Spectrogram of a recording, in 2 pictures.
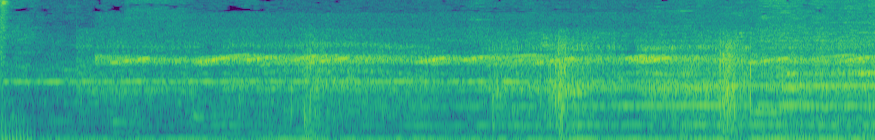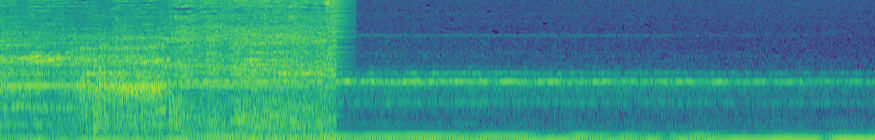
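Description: Dark ambient horror-film score: a deep, steady drone with a thin, wavering high tone above it and a few sharp knocks, slowly growing louder. The high tone and hiss drop out about six seconds in, leaving the drone and a low hum.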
